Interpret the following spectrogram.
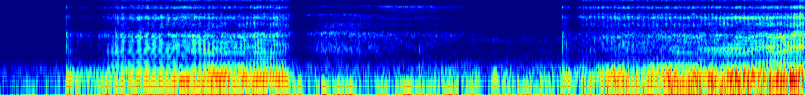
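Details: Sleeping cat: two long, rough, rattling breaths with a fluttering vibration; snoring.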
